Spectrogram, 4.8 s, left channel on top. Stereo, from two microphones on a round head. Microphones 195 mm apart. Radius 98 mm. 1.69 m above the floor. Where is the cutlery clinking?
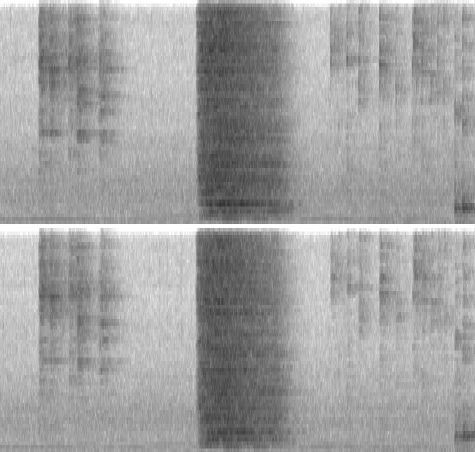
15° left (ahead or behind), 1.4 m.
